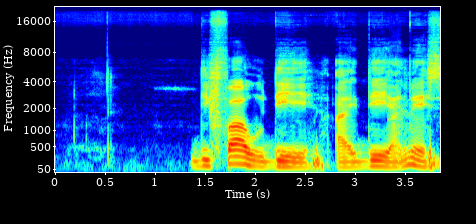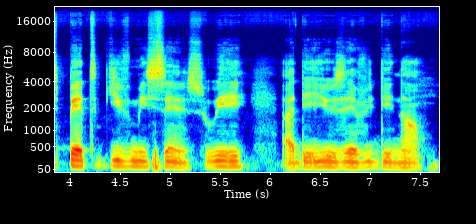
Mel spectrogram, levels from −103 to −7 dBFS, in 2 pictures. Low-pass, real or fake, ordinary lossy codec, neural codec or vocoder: 19.8 kHz; fake; none; vocoder, 44.1 kHz, 128 mel bands, Pupu-Vocoder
